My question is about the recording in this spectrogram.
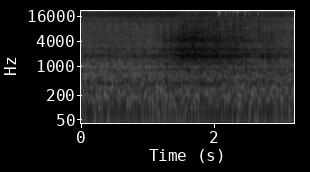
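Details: Jeep TJ NV3550 manual transmission idling in gear, clutch barely released, just refilled with about 1.5 L of Royal Purple fluid after metal was found on the drain plug. Loud coarse rattly churn "like a can of marbles"; noise stops with clutch in, probably the input shaft bearing.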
